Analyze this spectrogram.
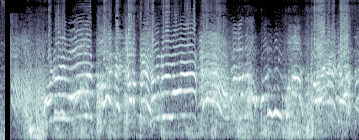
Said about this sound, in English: You're listening to the School Strike for Climate rally in March from Belmore Park to Tanya Plibersek's office in Sydney yesterday.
